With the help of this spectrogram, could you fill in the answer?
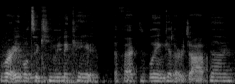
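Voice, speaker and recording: A woman's fairly low voice with vocal fry at a very fast pace. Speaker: lifestyle vlogger. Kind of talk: casual monologue to camera. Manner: soft-spoken.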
